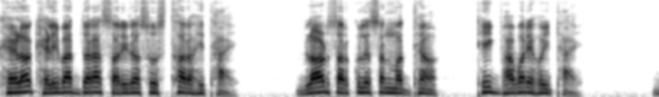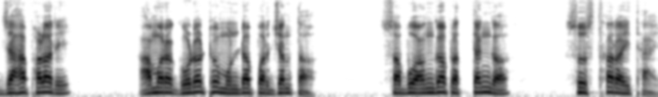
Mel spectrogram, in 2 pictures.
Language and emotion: Odia, neutral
